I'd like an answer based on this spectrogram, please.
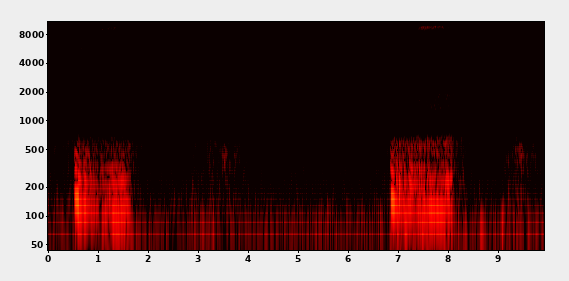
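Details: Tired Shiba Inu sleeping and snoring: two loud rattling snores, each about a second long, roughly six seconds apart, separated by quieter breathing in a still room.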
